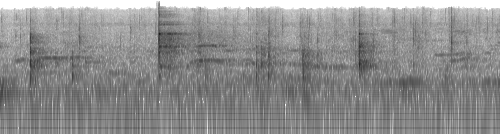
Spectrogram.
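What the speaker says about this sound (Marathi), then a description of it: "हे सगळं आता आपण मिक्स करून घ्यायचं आहे छानपैकी" A spoon mixes a pinch of asafoetida, a spoon of turmeric and finely chopped onion for bombil fritters, making irregular scrapes and clinks against the bowl.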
